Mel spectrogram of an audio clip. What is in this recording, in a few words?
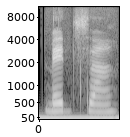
"medecin", French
